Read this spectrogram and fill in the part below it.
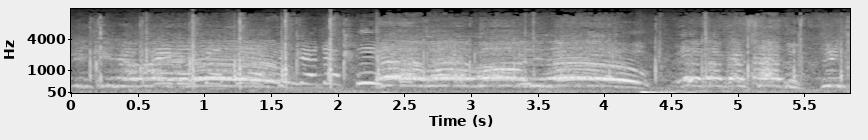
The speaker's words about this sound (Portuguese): Com, com cânticos cobrando jogadores, Torcedor cobrando. Com cânticos.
